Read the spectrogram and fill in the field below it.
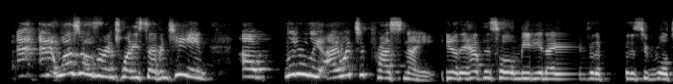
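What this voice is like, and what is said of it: Usual voice. Nothing is said of it.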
